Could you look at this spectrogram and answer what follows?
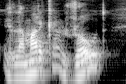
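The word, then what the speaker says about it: Rode: se llaman los Road Wireless Go 2 estos se escriben r o d e es la marca Road y luego está el nombre del micrófono en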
